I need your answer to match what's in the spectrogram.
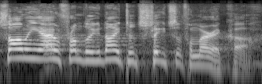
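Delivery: put-on speaking American-accented. Retelling a kneeling boy's answer to swami: imitating an american accent. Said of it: "in an American accent".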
